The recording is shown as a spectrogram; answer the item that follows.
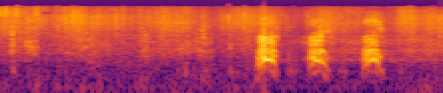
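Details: Black German Shepherd dog. Three short, loud barks follow each other about half a second apart after a quiet stretch of faint background rustle.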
